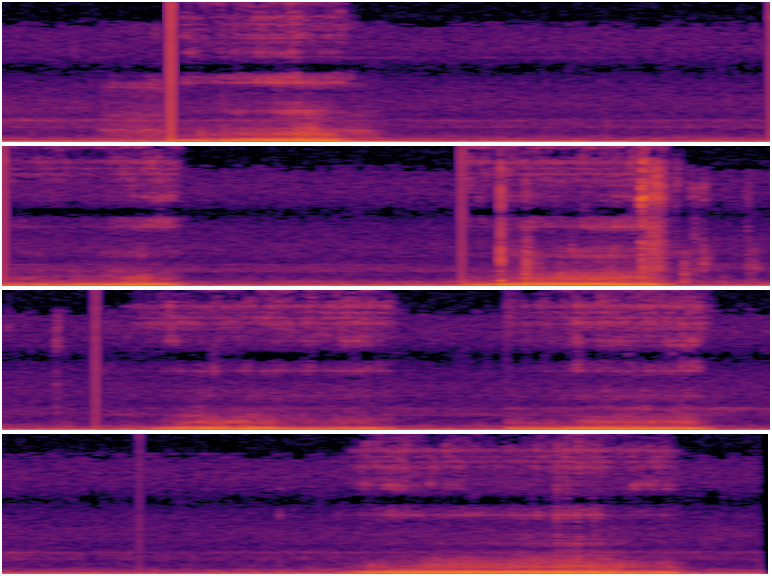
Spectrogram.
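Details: Snoring from a sleeping Chihuahua: six raspy, fluttering breaths spread across the stretch, each about a second, with a few faint clicks and a low steady hum underneath.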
